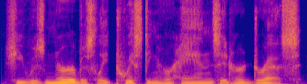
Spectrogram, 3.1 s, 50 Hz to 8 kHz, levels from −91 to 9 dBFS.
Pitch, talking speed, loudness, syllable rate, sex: 100 Hz, 175 wpm, -18 LUFS, 4.2 syllables/s, male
